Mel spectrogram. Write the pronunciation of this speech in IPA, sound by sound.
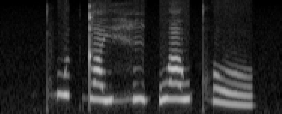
kʰ w ɯ˥˩ k̚ d a˧ j h i˥˩ ʔ w a˦˥ w kʰ oː˨˩

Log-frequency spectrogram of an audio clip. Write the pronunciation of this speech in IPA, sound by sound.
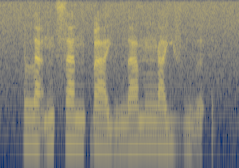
l a̰˧˥ n s a˧ n ɓ a˧˩ j n a˨˦ m ŋ a˨˦ j v ṵ˧˨ ə̯ ʔ

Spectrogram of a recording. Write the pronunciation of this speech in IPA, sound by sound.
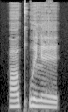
ɒ kʷʼ e l e

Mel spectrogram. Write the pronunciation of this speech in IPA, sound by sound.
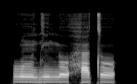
w ũ˨ d ĩ˨ n o˨ h a˨ t o˨

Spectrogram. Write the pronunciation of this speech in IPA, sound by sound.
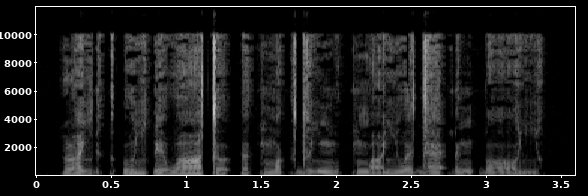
ɭ ɑ ʎ ɾ ə̰ k ʔ u ʎ ɗ ɪ w ɑ t ʊ ʔ ə k m ɒ k d ʊ ʎ m u k m ɑ̰ ʎ w ə d æ ʔ ɾ ə ŋ ɠ ɔ ʎ

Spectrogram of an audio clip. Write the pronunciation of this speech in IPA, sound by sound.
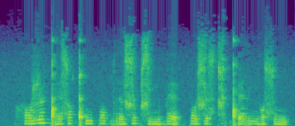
h ɔ ɮ ə˞ ɡ͡ǃ ɛ s ɔ ǃʼ u p ɔ b r ə ɕ ə˞ b ɕ ə ɲ ɾ u b ɛ | p ɔ ɕ ə˞ s t͡ɕ ɔ ǃʼ ɛ r ɲ ɔ s u

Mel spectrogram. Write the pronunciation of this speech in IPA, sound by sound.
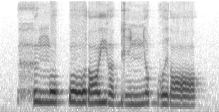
h ɨ˦ ŋ o˦ k͡p oː˦ ɾ ɔ˦ j ə˨˦ ɡ i˨ ɲ ə˦ ɡʷ i˨ ɾ ɔ˨

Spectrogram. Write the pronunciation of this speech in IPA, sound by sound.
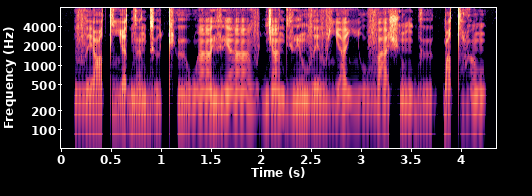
v eː˨˥ tˤ ʎ ə˨˥ d ə̃˨˥ d ʉ˩˧˩ cʰ ʉ˥˩ w ã˨˥ vʲ ãː˩˧˩ v ɟ ã˥˩ d vʲ ũ˥˧ v e˧ v ʎ a˩˧˩ ʎ u˧ v a˨˥ ʃ ũ˧ ɡ͡b ʉː˧ k͡p ə˥˧ tˤ ɦ ũ˩˧˩

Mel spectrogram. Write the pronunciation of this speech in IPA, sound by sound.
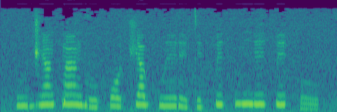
u˧ d͡ʒ ã˦ k͡p ã˦ ɡ o˨ f ɔ˧ t͡ʃ a˦ kʷ eː˦ ɾ e˧ t e˧ k͡p e˦ k u˦ ŋ eː˦ k͡p e˦ h o˨

